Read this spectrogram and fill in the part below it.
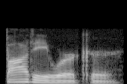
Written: bodyworker

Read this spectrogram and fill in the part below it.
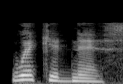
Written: wickedness

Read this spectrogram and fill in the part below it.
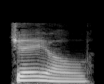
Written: jael

